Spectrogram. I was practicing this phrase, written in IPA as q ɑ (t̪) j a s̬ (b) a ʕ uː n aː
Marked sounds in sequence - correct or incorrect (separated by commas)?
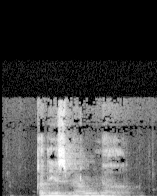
incorrect, incorrect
